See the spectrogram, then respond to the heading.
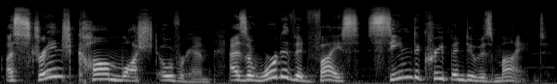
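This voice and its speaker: A narrator reading a fan fiction story aloud in an expressive, scripted storytelling style. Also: mid-range voice, unhurried. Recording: music behind the voice. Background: background music.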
